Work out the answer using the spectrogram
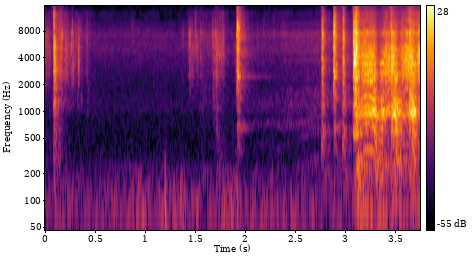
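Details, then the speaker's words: Saab Sonett with engine just reinstalled after an oil pan gasket job: short scattered cranking bursts, then it suddenly catches and roars. The rotor was found 180 degrees off on the distributor, set from TDC. "strong spark i'm going to set it up to tdc here and then i'm going to turn the distributor 180 all right my rotor is set 180 degrees off on on the distributor"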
